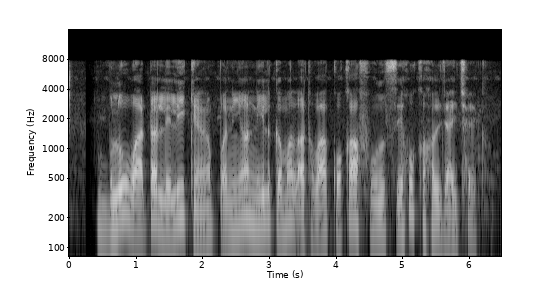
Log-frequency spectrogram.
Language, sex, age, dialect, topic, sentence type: Maithili, male, 41-45, Eastern / Thethi, agriculture, statement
